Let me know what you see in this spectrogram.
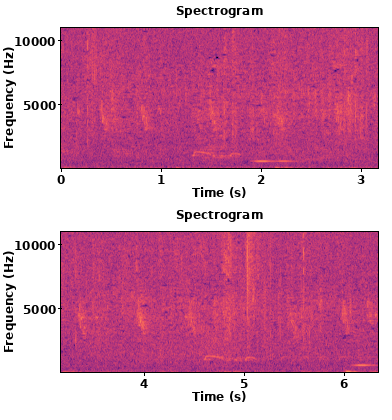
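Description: Birds calling: a short warbling call repeats about every three seconds, with a brief single steady note twice and faint high chirps, over a few low thumps.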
